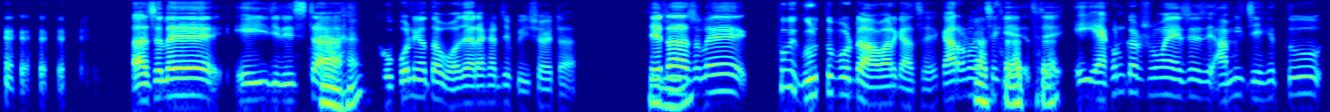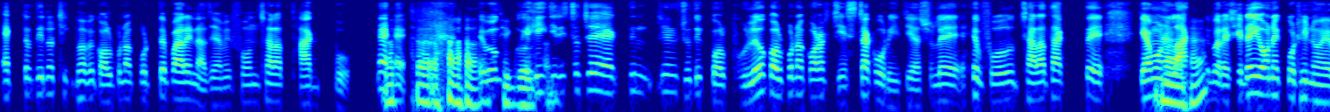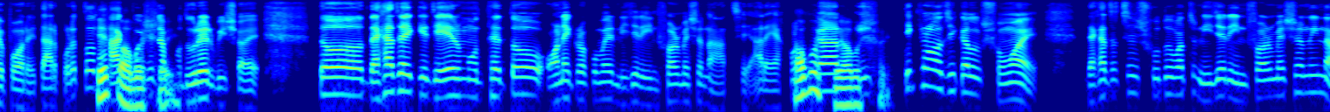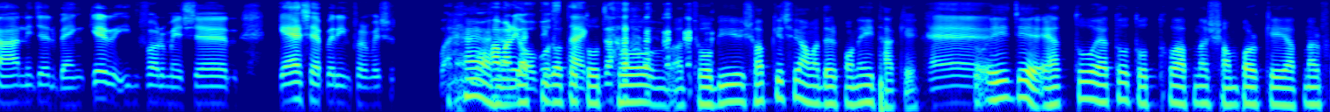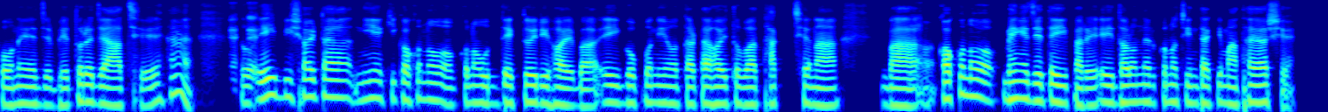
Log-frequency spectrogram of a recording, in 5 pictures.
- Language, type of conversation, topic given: Bengali, podcast, ফোন ব্যবহারের ক্ষেত্রে আপনি কীভাবে নিজের গোপনীয়তা বজায় রাখেন?
- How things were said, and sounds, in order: chuckle; other background noise; laughing while speaking: "আচ্ছা, আচ্ছা"; chuckle; laughing while speaking: "আচ্ছা"; chuckle; laughing while speaking: "আসলে ফোল ছাড়া থাকতে"; "ফোন" said as "ফোল"; in English: "টেকনোলজিক্যাল"; laugh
